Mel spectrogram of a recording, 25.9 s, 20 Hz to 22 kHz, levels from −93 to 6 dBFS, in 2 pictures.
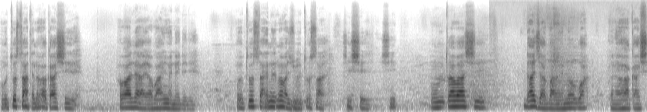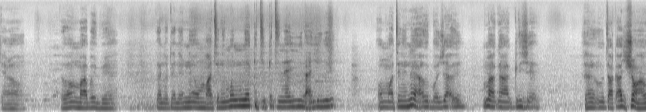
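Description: Speech, with pre-emphasis left on from 9.78 s to the end: a 75 µs FM treble boost without its matching de-emphasis lifts 10 kHz about 14 dB over 1 kHz, so sibilants turn thin and hissy. On a spectrogram, the upper band brightens abruptly from that point.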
